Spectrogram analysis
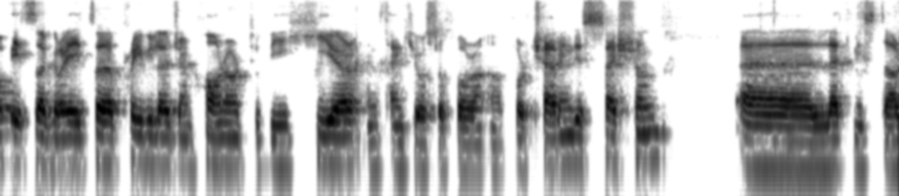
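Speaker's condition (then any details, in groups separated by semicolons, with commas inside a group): No condition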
